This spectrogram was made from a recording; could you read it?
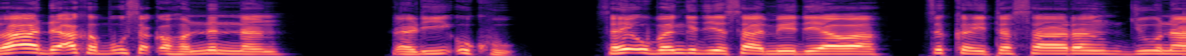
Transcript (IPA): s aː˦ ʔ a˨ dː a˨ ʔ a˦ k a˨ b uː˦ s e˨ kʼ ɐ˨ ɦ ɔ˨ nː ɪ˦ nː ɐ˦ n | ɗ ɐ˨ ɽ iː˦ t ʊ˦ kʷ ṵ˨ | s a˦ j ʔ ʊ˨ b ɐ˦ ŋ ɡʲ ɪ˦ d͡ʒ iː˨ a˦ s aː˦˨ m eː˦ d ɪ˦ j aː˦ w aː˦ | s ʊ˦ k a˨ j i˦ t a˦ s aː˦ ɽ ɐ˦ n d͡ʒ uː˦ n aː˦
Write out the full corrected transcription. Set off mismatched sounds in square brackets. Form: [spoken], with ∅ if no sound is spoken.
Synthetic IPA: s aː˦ ʔ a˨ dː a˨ ʔ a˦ k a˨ b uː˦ s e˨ kʼ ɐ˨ ɦ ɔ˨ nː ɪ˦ nː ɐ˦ n | ɗ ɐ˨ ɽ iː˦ [ʔ] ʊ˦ kʷ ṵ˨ | s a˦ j ʔ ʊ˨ b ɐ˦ ŋ ɡʲ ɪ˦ d͡ʒ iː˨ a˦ s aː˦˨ m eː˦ d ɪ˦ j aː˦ w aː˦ | s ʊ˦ k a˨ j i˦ t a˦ s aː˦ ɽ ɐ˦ n d͡ʒ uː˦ n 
